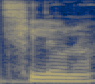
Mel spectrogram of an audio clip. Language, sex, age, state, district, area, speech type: Bengali, male, 30-45, West Bengal, Birbhum, urban, spontaneous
